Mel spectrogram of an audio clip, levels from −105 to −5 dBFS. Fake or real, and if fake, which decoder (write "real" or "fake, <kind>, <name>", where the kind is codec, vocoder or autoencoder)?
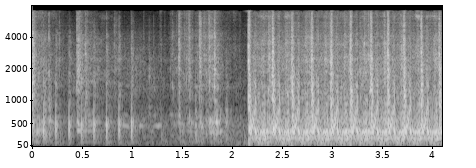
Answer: fake, autoencoder, DAC-VAE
